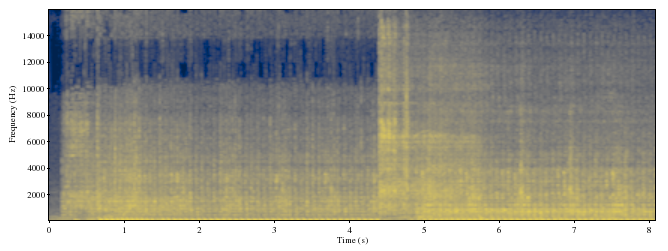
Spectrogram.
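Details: Motorcycle engine running with a loud, harsh mechanical clatter far from normal idle; gearbox bearing first suspected, but clutch bearing looked okay, leading to a full engine overhaul; cause unconfirmed.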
